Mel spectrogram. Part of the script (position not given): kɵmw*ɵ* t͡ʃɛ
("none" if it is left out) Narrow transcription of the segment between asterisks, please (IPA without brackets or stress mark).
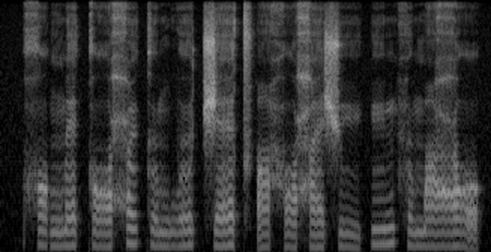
ɵ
